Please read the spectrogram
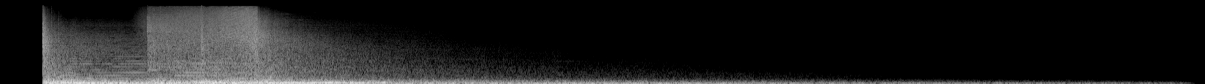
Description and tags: Impact Transition
Had a lot of fun with this one. Was up awaiting moderation but decided to make the brass slightly louder before it was approved. Used Kontakt, and Damage with a fair amount of compression on the master chain.
action, cinematic, cue, dramatic, movie, orchestral, scene, strings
